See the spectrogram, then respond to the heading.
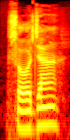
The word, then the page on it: sojañ: Apatani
